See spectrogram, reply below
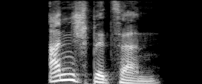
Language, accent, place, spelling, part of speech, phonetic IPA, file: German, Germany, Berlin, Anspitzern, noun, [ˈanʃpɪt͡sɐn], De-Anspitzern.ogg
- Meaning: dative plural of Anspitzer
